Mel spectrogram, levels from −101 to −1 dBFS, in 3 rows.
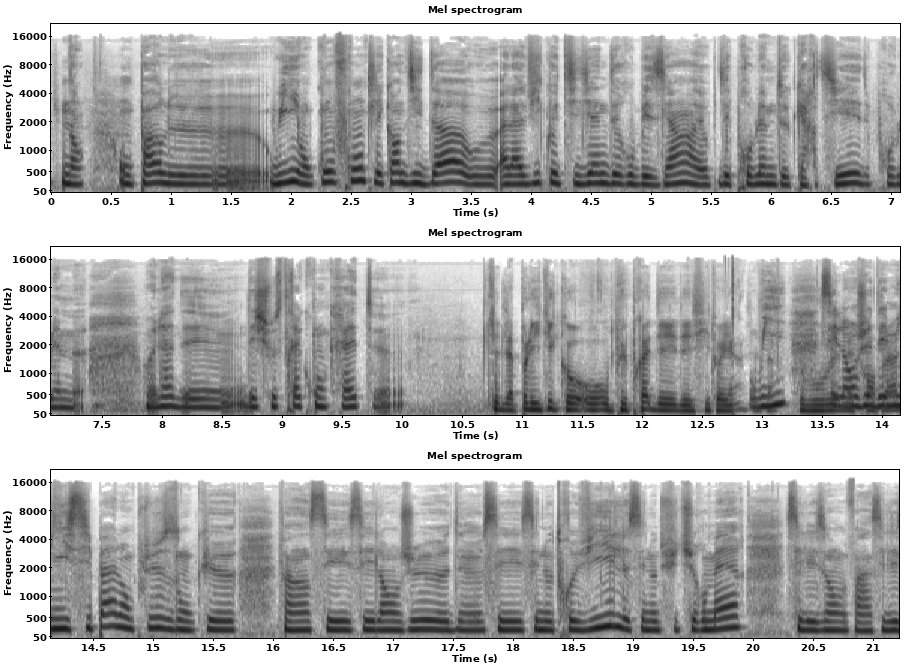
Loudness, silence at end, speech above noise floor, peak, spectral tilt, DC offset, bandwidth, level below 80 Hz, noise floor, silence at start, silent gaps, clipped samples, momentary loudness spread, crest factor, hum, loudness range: -20 LUFS; 0 s; 25 dB; -2 dBFS; -5 dB/octave; under 0.1%; 17 kHz; -50 dBFS; -44 dBFS; 0 s; none; under 0.1%; 7 LU; 16 dB; none; 3 LU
